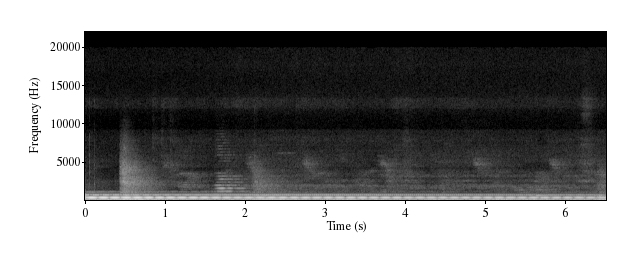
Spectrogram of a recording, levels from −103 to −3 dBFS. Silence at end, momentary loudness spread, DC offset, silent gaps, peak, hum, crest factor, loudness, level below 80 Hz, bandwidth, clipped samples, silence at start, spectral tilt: 0 s; 9 LU; under 0.1%; none; -14 dBFS; none; 14 dB; -28 LUFS; -44 dBFS; 5.4 kHz; under 0.1%; 0 s; -9 dB/octave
